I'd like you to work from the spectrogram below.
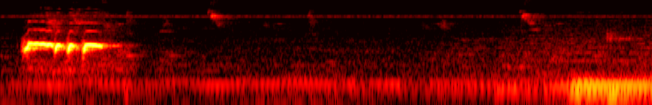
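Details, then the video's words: Local zebra dove used to attract wild doves: a single quick trill of four or five clipped coos, followed by quiet and a low rumbling hum at the end. "suara perkutut lokal untuk pikat dan pancingan"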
